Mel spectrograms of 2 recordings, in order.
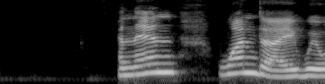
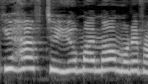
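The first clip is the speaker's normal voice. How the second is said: bratty daughter; 8 semitones higher, faster than usual. Retold or imitated. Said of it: "And she's like".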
